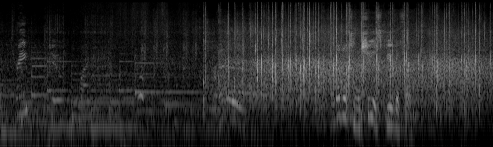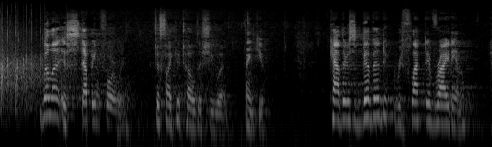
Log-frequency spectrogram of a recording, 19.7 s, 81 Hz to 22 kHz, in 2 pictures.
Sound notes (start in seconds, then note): 0.0 whimsical music continues; 3.6 all applaud; 8.9 applause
